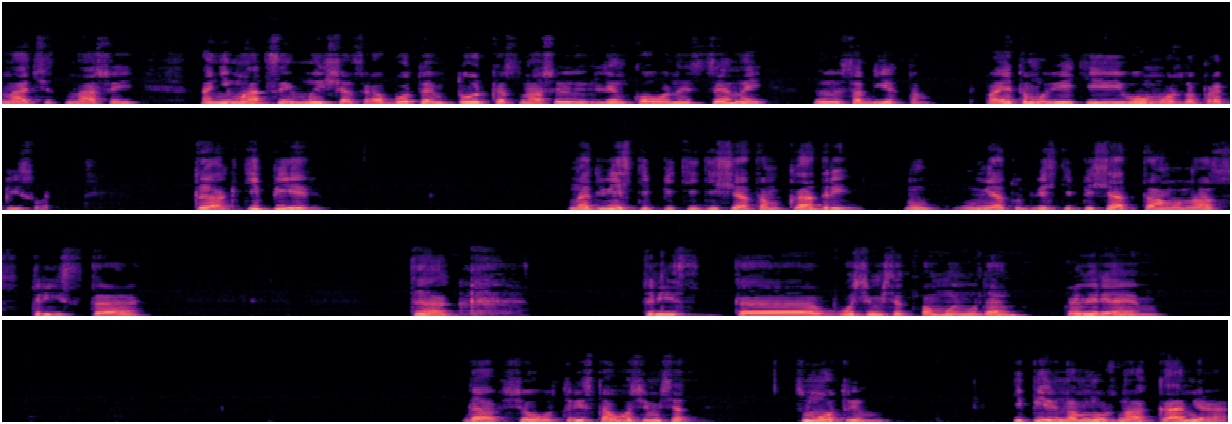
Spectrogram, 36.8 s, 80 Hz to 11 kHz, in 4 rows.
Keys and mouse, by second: 8.6-15.8 drag, 20.6-26.1 drag, 27.2-28.2 drag, 29.8-34.8 drag, 36.7 click.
